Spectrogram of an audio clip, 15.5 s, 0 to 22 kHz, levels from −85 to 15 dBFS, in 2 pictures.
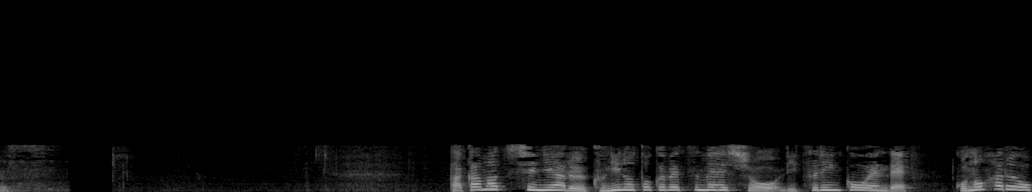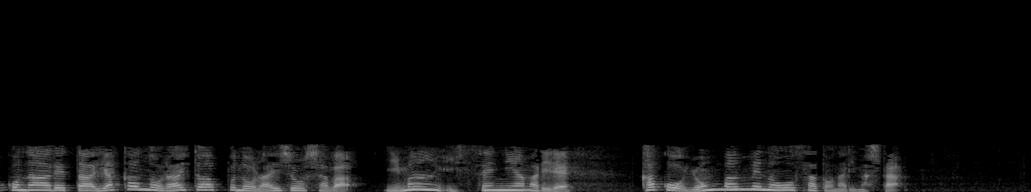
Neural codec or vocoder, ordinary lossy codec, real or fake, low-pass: vocoder, 22.05 kHz, 80 mel bands, Vocos; MP3, 24 kbps; fake; 5.4 kHz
